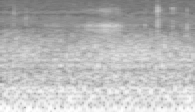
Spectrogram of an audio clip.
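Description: A Grumman Goose tailwheel plane's engines drone steadily with a loud, even rumble from start to finish, with no talk over it.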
